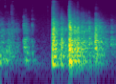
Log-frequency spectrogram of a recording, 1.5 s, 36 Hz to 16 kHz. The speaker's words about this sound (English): Each one of you roll 1 dice.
